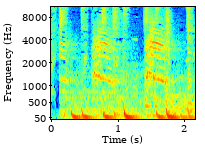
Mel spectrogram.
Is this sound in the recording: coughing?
no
